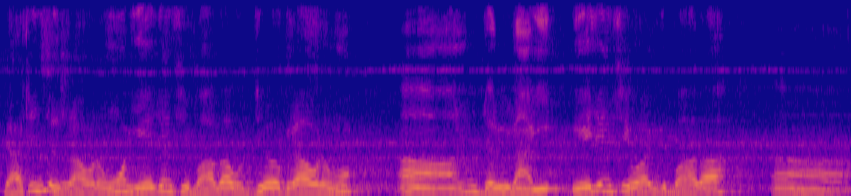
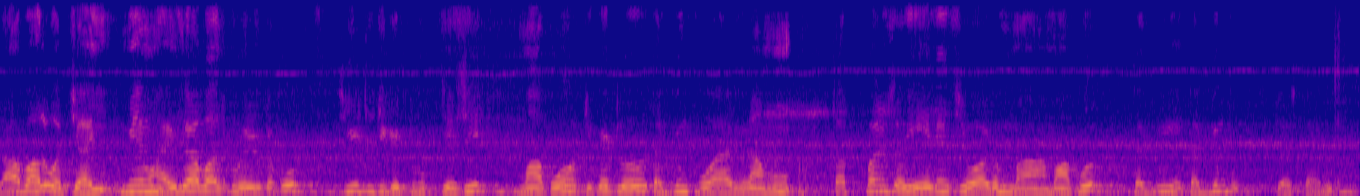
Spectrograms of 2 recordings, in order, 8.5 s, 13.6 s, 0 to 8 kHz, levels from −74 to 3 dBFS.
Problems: constant background noise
